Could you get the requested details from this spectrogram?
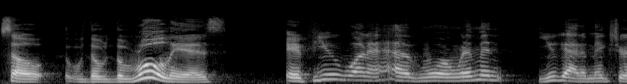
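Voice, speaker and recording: A man with an American accent speaks in an animated tone with lively intonation. The background is quiet. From Detroit, Michigan. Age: 40s. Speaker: actor and comedian. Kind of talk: casual interview.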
